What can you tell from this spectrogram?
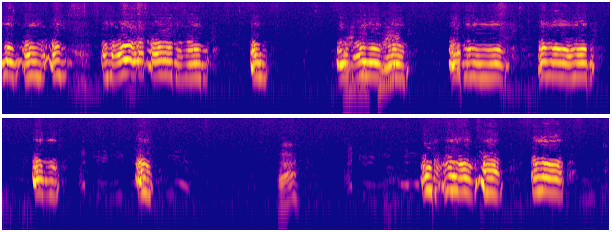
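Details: Five-month-old Bluetick hound confronting a raccoon that was afterwards released unharmed. Clusters of loud, musical barks and yelping bawls, separated by short pauses, with a quieter stretch near the middle before another burst of barking.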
